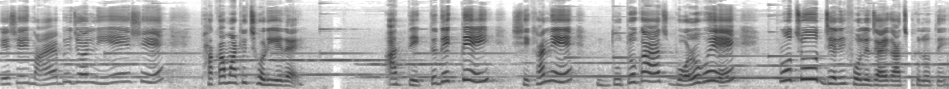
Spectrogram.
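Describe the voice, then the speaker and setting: High-pitched woman storyteller. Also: big pitch swings, a little slow, long pauses, over music. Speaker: narrator. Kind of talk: scripted children's story narration.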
